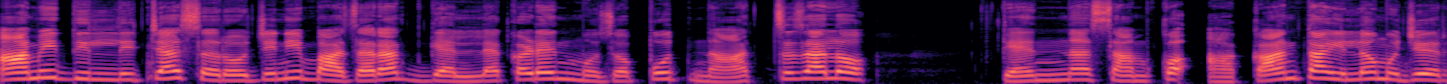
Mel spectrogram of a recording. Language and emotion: Goan Konkani, disgusted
